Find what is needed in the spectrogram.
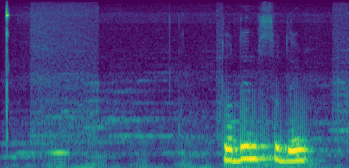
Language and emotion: Russian, neutral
